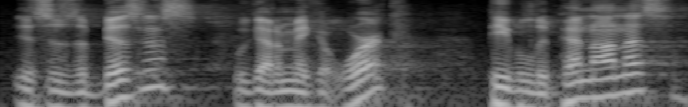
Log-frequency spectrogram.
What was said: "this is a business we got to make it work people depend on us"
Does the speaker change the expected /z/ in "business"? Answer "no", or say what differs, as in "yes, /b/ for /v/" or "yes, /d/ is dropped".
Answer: no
